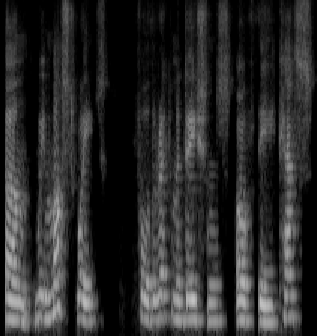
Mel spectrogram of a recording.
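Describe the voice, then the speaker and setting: A woman's voice: fairly low pitch, level tone, unhurried, a little mellow. An older woman giving earnest interview answers, impassioned, often restarting and repeating words. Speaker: interviewee, activist. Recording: slightly dull, lo-fi sound.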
